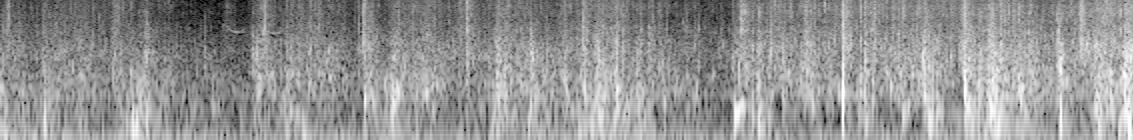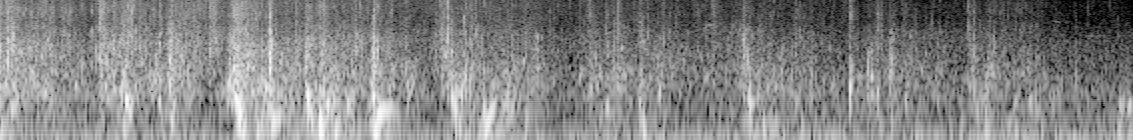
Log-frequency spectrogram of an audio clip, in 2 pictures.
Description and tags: POOL SWIMMING L-R
-Swimming and paddling in pool, left-to-right
waves, water, splashing, splash, swimming, paddling, swim, paddle, pool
